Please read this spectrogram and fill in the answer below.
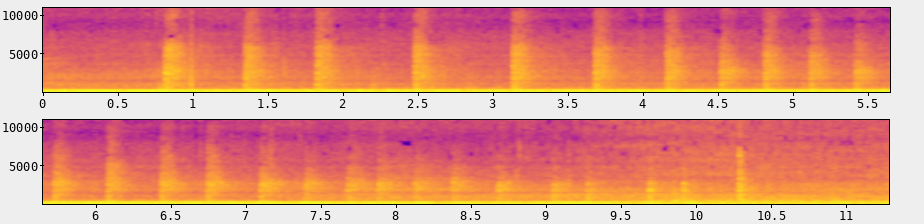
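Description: Delivery truck's engine running at a steady pitch under a series of sharp clacks that come faster and fainter, from about two a second to about four a second.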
